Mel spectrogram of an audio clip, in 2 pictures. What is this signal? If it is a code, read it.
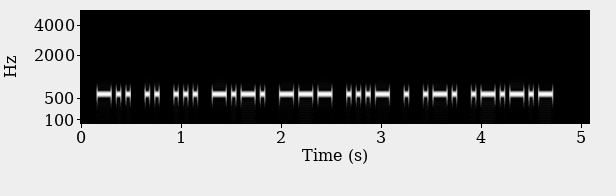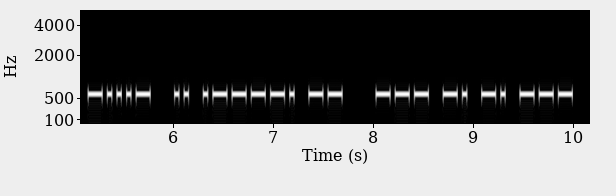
Morse code, heard as a keyed tone, about 25 wpm, 600 Hz. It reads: DISCOVER. <BT> I'M ONNO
